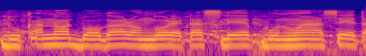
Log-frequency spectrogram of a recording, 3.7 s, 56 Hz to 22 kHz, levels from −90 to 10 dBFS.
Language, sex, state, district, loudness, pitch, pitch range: Assamese, male, Assam, Sonitpur, -11 LUFS, 175 Hz, 170-180 Hz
